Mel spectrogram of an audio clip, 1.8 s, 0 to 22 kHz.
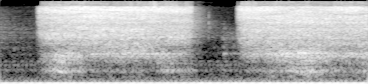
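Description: An airbrush sprays dark green paint onto a 1/32 Revell He111 model kit in two steady hissing bursts, a short pause between them, close and loud.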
